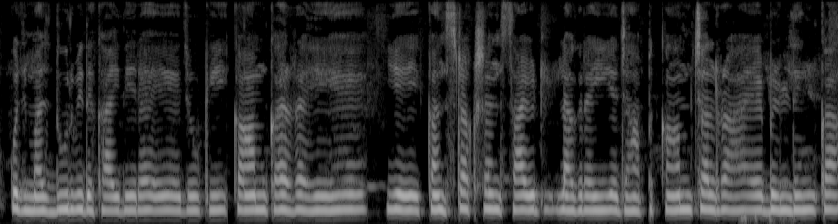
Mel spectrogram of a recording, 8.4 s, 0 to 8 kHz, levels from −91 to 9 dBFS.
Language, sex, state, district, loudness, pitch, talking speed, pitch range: Hindi, female, Bihar, Sitamarhi, -32 LUFS, 195 Hz, 195 wpm, 190-200 Hz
